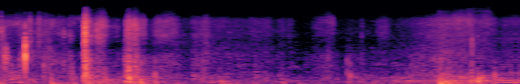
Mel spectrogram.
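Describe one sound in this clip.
A pen scratches on paper close by.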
